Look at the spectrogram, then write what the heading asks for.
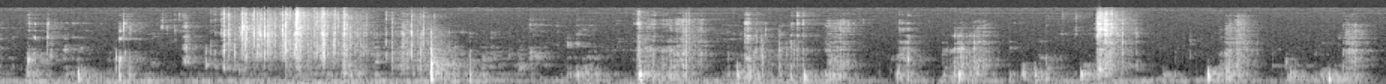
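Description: Close-miked chewing of a mouthful of turkey shawarma in lavash, with a dense run of small crunches and clicks. A longer rustling hiss comes about a second in.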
